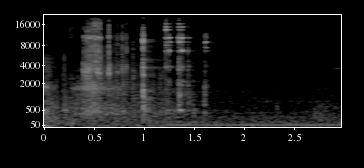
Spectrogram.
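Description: A wrench grips a bolt on a Honda Goldwing and breaks it loose, producing a quick run of ratcheting metallic clicks and clanks in the first half that then fall silent, close and clear.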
